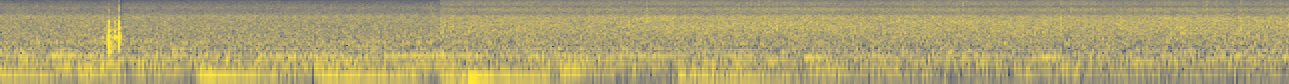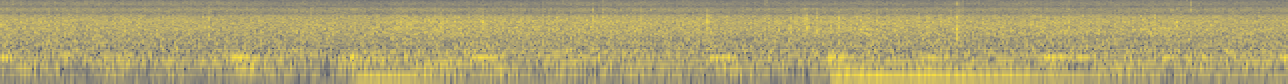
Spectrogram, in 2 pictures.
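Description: Lion's mane mushroom pieces and green onions sizzling in a cast-iron skillet over campfire coals, a steady hiss that starts about two seconds in. A single sharp click comes just before, under a second in.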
